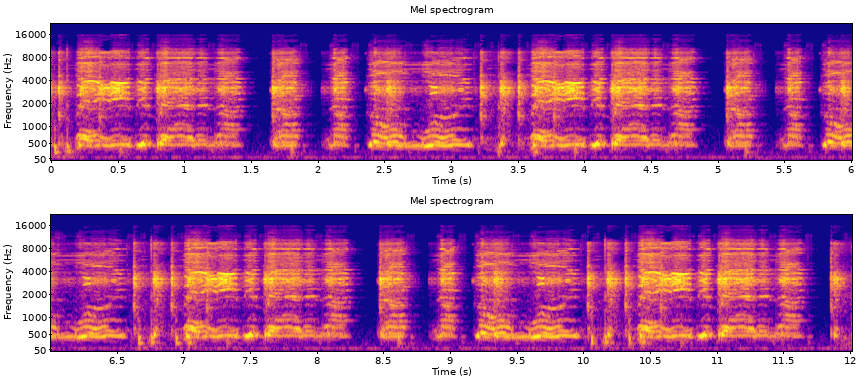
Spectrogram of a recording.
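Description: Electronic bird chirping and song from a battery-powered animatronic toy birdhouse with a goldfinch and a woodpecker, played through the toy's small speaker. It comes in repeated phrases of about a second each, broken by short gaps.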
